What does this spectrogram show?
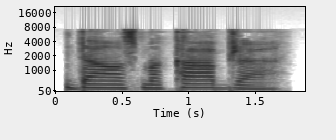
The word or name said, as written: danse macabre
